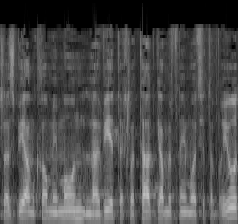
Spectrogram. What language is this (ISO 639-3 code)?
heb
